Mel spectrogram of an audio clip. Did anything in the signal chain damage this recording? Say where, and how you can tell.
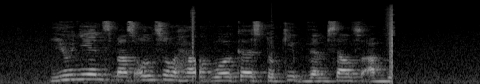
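Yes. The wireless microphone's FM radio link faded twice, and the receiver's squelch muted its output each time: a wireless microphone squelch dropout. Hiss rises, then near silence lasting 43 ms (1.88–2.00 s) and 451 ms (3.81–4.37 s), before speech resumes.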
